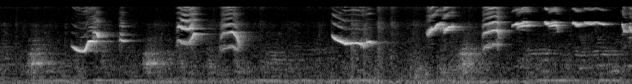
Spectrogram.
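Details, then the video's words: Loud ngeplong song of an orange-headed thrush, claimed to set other birds singing: varied swooping whistles, then a run of thin, very high squeaky notes repeated rapidly toward the end. "mendengar ngeplong keras anis merah ini"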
